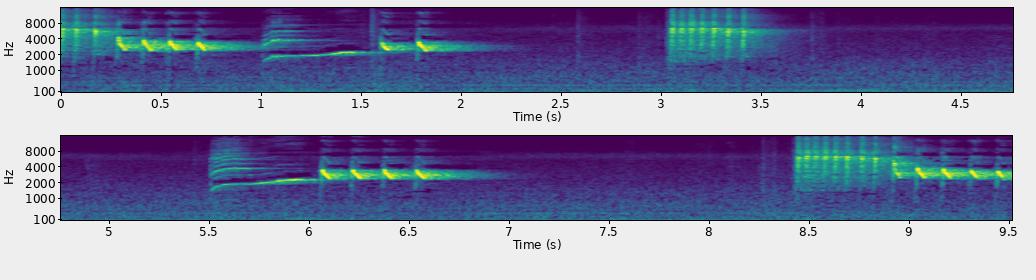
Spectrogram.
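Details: White-rumped shama in full song, mixing sharp rising whistles with harsh buzzy trilled bursts, phrases coming every two to three seconds with quiet gaps between.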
